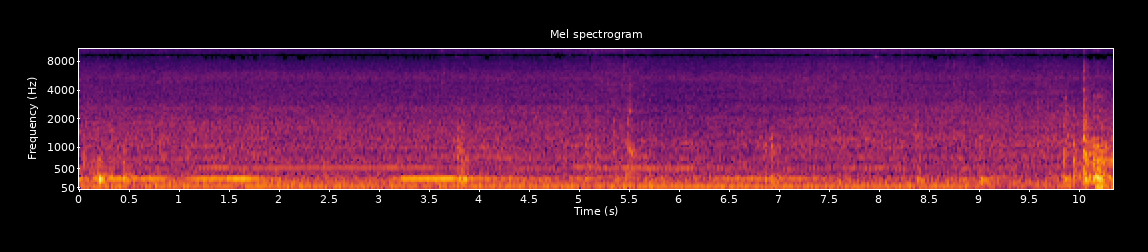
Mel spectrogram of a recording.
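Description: Hyundai crawler excavator's diesel engine running steadily under load, with a whining tone that rises and drops away as the hydraulics work the arm. Several sharp knocks as the bucket digs and scrapes into soil and stones.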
